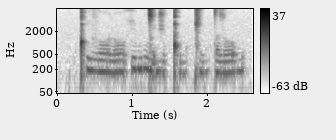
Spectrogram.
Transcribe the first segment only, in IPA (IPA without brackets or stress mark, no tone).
ǃʰ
